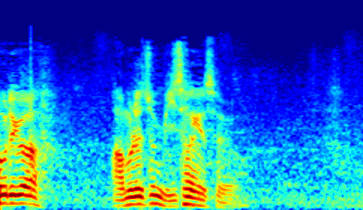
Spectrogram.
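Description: A young man speaks in a puzzled tone, close by.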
